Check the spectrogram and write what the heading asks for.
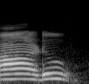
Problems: none marked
